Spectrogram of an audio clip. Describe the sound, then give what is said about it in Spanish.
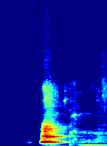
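A single sharp pet dog bark rings out at home, loud and harmonic, then trails into a lower, softer follow-up bark or growl. “perdón, esos son mis perros y que creen, hoy no los vamos a callar.”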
